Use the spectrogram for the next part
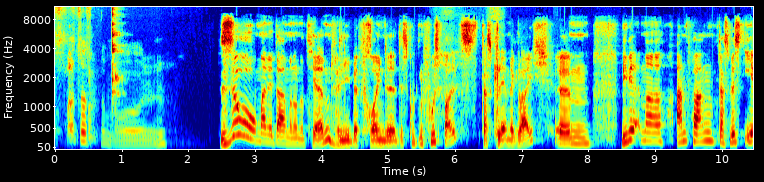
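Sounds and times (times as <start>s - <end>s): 
speech: 0.2s - 1.8s, 2.5s - 10.4s
glasses clinking in a toast: 0.8s - 1.1s.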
